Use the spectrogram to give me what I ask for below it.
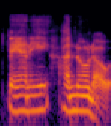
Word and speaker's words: Fanny Hanono: Fanny Hanono. Am I pronouncing that correctly?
